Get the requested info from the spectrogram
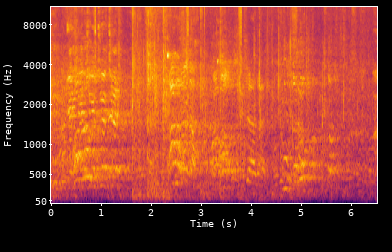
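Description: Indistinct men's voices calling out across an echoing sports hall, broken by sharp thuds of a futsal ball being kicked and bouncing on the wooden floor.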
